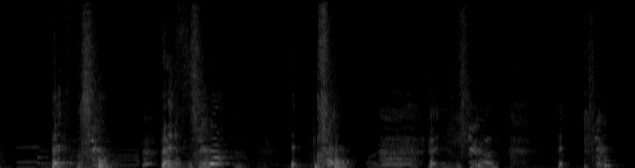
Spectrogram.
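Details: Several short sneezes from a streamer in a sneeze compilation, mixed with brief voiced sounds over background music.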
